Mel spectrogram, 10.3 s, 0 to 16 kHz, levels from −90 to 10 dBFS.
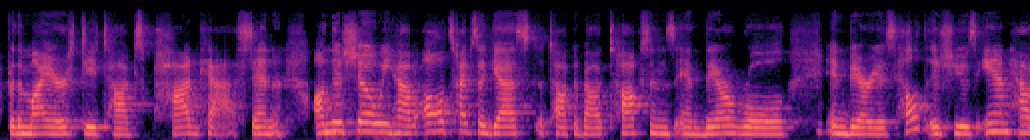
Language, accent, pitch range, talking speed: English, American, 170-195 Hz, 155 wpm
